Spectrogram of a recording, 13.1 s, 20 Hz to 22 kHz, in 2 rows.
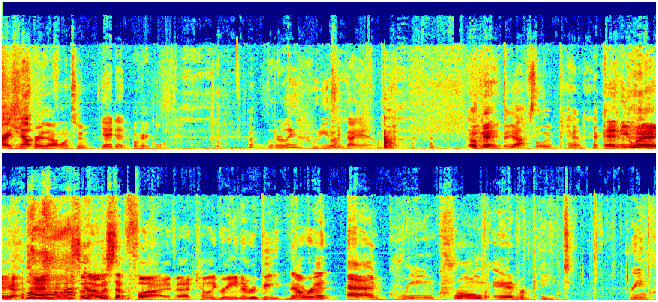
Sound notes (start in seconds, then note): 1.9 chuckling; 5.9 laughs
